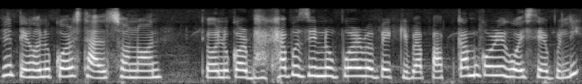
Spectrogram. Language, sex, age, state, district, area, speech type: Assamese, female, 18-30, Assam, Golaghat, urban, spontaneous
